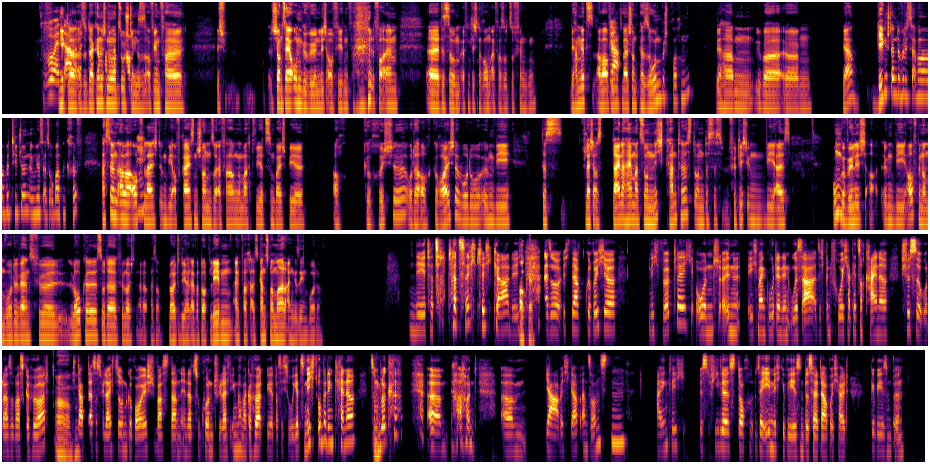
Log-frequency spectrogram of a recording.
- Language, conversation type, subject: German, podcast, Was war deine ungewöhnlichste Begegnung auf Reisen?
- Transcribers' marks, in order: laughing while speaking: "Fall"; in English: "Locals"; laughing while speaking: "tat tatsächlich gar nicht"; chuckle; laughing while speaking: "und"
